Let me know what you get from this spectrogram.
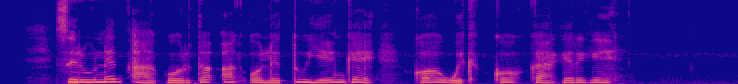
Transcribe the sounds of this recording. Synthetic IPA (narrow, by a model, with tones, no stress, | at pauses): si˨ɾu˨ne˦t̪a˨ko˨ɾt̪ɔ˦ʔa˦ko˨le˨t̪u˦je˦ŋɡe˦˨ | kɔ˦we˨kkːo˦ka˨kɪ˦ɾɡɪ˦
